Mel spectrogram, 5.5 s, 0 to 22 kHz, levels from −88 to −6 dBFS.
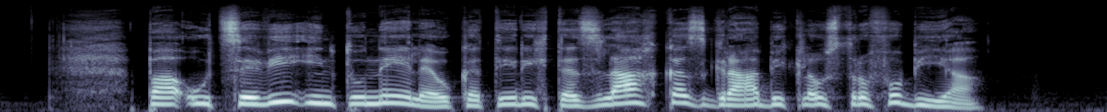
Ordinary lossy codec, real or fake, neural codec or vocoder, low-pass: none; real; none; 19.8 kHz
